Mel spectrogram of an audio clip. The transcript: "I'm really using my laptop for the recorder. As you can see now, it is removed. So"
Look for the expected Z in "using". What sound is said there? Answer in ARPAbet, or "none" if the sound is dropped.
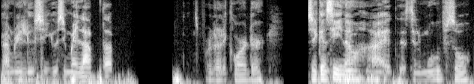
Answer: S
